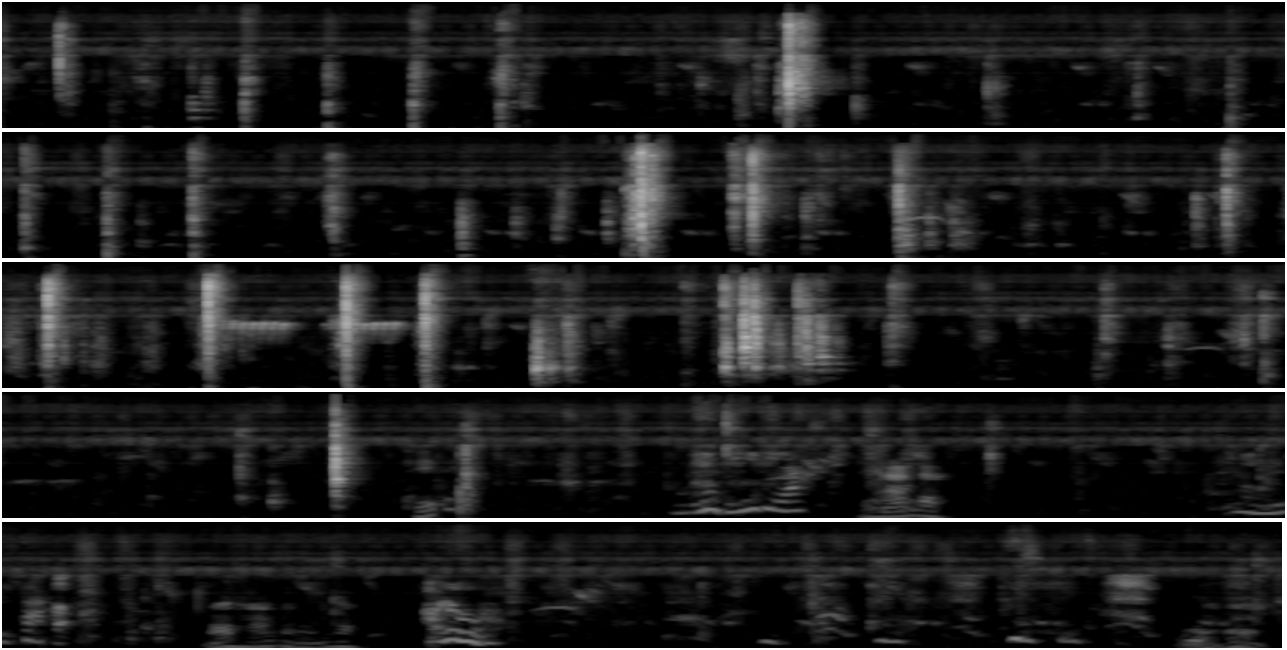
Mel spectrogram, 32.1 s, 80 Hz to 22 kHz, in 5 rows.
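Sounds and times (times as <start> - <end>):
high insect drone: 0.0 - 19.3.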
